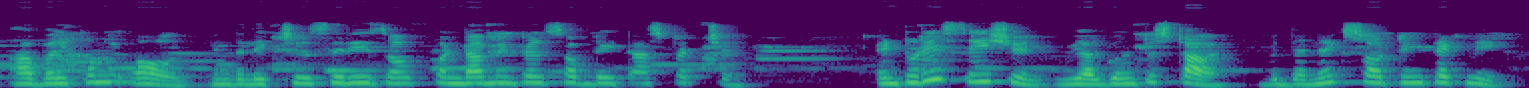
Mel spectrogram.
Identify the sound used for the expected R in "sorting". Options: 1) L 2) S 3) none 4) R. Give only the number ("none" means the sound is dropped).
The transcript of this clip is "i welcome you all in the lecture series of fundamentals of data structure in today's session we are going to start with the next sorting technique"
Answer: 4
